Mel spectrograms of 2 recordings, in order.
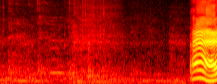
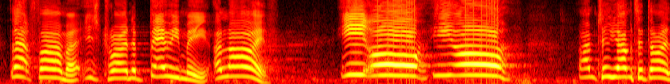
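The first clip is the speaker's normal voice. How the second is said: high, loud braying panic; donkey realising it is being buried alive, screaming; panicked donkey; 12 semitones higher, 7 dB louder, slower than usual. Acted. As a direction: bray in terror. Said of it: "the donkey realized".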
